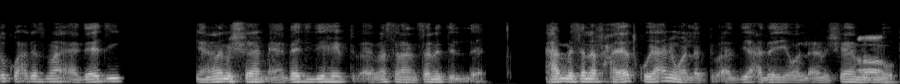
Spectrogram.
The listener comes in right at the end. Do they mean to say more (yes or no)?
yes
